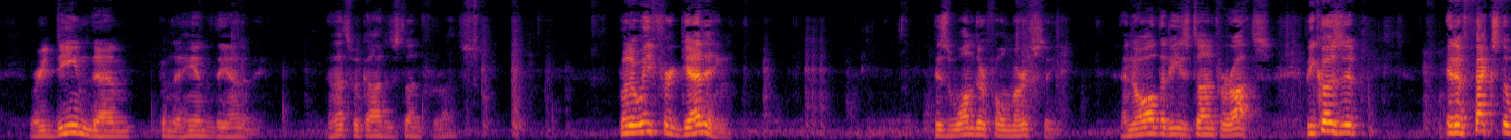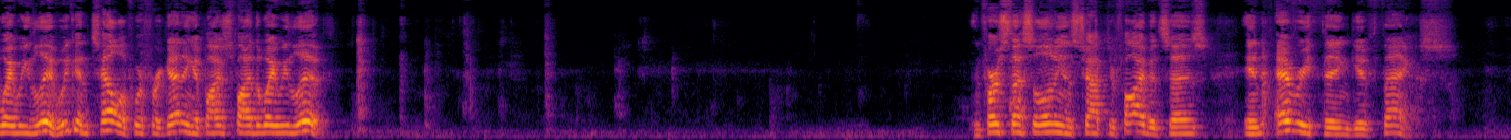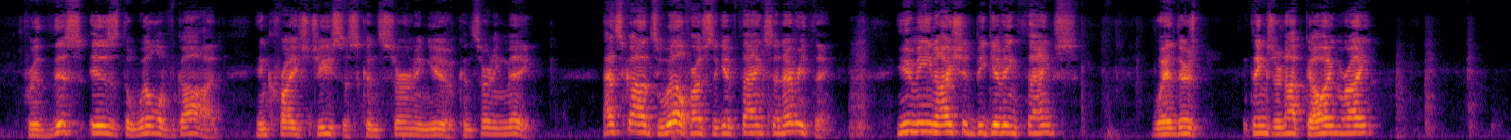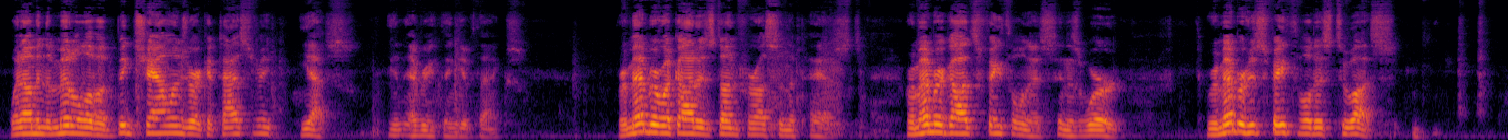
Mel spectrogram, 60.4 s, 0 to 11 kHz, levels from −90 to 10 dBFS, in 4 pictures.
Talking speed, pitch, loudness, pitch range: 135 wpm, 150 Hz, -20 LUFS, 115-180 Hz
